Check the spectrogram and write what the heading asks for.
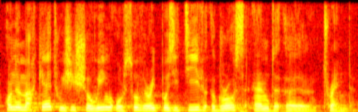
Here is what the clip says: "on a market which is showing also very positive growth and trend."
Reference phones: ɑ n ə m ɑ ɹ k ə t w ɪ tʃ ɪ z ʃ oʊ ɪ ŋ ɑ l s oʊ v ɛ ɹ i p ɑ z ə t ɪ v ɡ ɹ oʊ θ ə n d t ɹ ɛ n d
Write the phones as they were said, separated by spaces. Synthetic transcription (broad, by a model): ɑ n ə m ɑ ɹ k ə t w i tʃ ɪ z ʃ oʊ ɪ ŋ ɑ l s oʊ v ɛ ɹ i p ɑ z ə t ɪ v ɡ ɹ oʊ s ə n d t ɹ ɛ n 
